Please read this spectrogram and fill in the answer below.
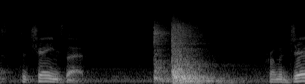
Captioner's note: sound of cell door closing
